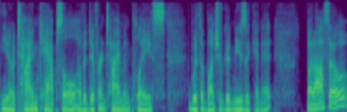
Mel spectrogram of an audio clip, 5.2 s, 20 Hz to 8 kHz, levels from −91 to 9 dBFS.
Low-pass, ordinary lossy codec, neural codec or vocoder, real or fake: 7.2 kHz; Opus, 64 kbps; none; real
